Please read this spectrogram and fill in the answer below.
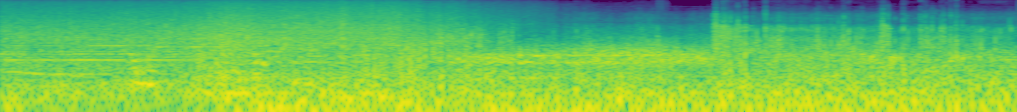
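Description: Water rushing as a rider slides down an enclosed water slide into an open bowl, with a steady rush of water over the body-worn camera. The sound goes dull about three to four seconds in, then sharp splashes of water hit the camera from about five seconds in as the rider swirls around the bowl.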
